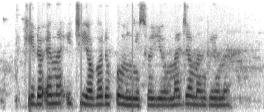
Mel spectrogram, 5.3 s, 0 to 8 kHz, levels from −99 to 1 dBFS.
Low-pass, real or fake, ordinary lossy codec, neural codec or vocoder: 7.2 kHz; real; Opus, 24 kbps; none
